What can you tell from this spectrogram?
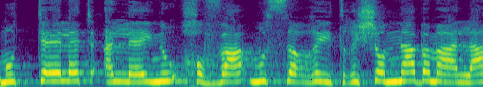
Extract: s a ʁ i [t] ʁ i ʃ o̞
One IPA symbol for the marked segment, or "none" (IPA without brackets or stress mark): t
